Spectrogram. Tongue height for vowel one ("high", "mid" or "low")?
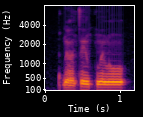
low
